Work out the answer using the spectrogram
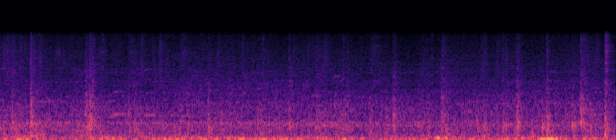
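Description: Railroad cars rolling past close by, their steel wheels clacking over the rail joints over a steady low rumble.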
